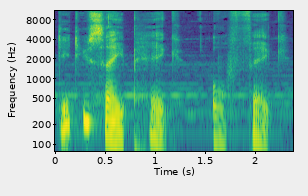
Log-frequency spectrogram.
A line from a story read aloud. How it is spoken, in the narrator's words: said the cat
